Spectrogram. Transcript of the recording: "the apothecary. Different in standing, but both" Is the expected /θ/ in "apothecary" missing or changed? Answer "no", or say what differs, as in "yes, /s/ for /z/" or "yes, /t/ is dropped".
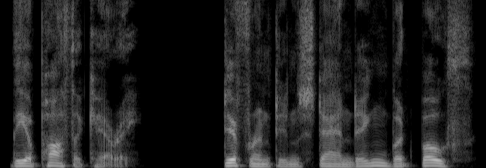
no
